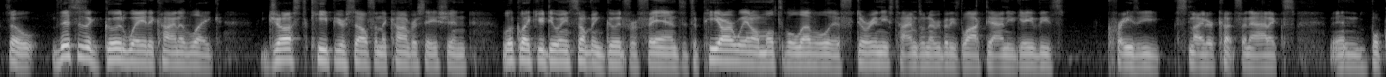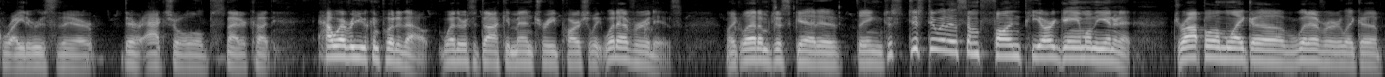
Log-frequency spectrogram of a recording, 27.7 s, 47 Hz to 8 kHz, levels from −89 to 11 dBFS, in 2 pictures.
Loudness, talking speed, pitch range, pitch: -22 LUFS, 205 wpm, 115-155 Hz, 125 Hz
